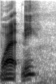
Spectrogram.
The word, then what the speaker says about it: Watney: Watney.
